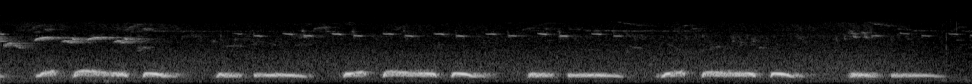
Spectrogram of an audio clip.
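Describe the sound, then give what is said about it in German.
Common wood pigeon calling: soft, low hooting coos in repeated rhythmic phrases, separated by brief pauses, with faint high chirps of other birds above. “Ebenfalls in der Stadt lebt die Ringeltaube und die klingt so.”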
